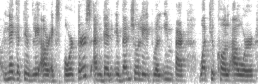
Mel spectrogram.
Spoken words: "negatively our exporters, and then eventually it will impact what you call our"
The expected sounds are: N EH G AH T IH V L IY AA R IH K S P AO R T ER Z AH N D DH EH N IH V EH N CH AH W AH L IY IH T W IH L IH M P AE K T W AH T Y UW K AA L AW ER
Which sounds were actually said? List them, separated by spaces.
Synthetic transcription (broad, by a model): N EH G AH T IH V L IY AA R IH K S P AO R T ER S AH N D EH N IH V EH N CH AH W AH L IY IH T W IH L IH M P AE K T W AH T Y UW K AA L AW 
